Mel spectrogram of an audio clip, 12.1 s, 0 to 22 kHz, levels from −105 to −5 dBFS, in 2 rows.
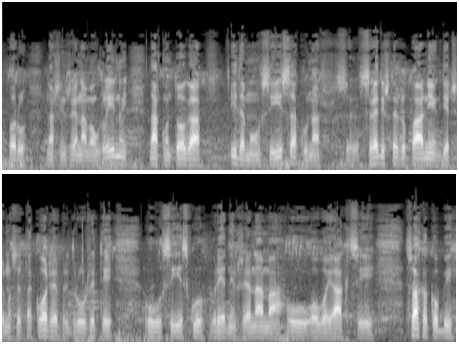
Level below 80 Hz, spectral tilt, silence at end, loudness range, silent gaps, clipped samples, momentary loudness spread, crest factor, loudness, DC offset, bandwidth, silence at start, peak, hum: -50 dBFS; -3.5 dB/octave; 0 s; 3 LU; none; under 0.1%; 12 LU; 22 dB; -23 LUFS; under 0.1%; 12.5 kHz; 0 s; 0 dBFS; none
